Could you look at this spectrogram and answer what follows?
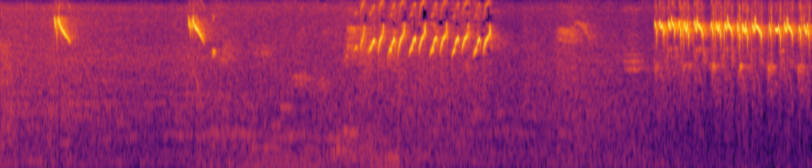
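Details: Mountain bushchat (mantenan gunung) singing in a tight rolling style with sharp notes: two shrill downslurred whistles, then a rapid rattle of high chips, a brief pause, and a long, dense, buzzy trill of very fast repeated high notes.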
